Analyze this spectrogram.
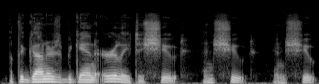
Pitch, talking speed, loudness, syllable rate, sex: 105 Hz, 205 wpm, -18 LUFS, 5.0 syllables/s, male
